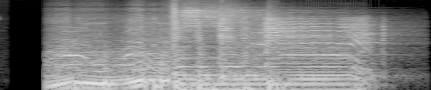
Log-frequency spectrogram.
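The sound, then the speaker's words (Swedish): A short, loud motorsport jingle: a car engine revs and roars with a distorted music bed, running about three seconds before fading out quickly. “Ja, men du, eh, har vi en jingel på övrig motorsport kanske?”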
